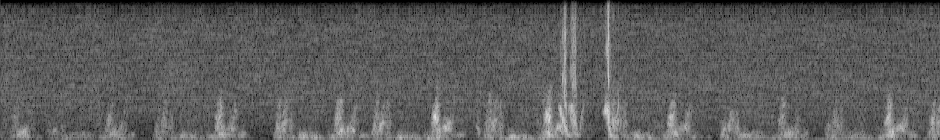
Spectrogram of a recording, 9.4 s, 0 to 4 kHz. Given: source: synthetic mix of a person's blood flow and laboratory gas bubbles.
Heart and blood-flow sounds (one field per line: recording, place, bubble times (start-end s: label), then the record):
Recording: Doppler ultrasound of blood flow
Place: precordium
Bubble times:
5.58-5.84 s: bubbles
6.00-6.19 s: bubbles
From the record:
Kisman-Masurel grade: 112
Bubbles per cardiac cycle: 1 to 2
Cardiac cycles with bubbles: 1 to 10%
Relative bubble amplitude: moderate (0.250 to 0.450)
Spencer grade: 1 (occasional bubble signal discernible with the cardiac motion signal, with majority of cardiac periods free of bubbles)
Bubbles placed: only in the low amplitude regions of the cardiac cycle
